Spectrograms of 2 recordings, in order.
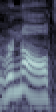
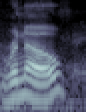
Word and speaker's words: Renault: scoots around man and it's not Renault it's Renault when I was a kid I would mispronounce it but not as a grown-up now if I'm grown-up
